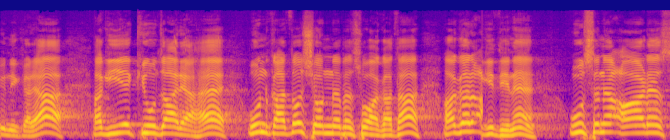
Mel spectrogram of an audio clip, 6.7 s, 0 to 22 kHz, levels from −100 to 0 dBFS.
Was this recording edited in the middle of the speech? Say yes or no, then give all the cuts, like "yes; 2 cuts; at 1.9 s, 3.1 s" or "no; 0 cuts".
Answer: yes; 1 cut; at 4.8 s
